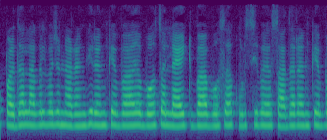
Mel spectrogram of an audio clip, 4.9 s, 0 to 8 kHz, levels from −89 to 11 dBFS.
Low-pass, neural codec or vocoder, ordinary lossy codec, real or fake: 7.2 kHz; none; MP3, 48 kbps; real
